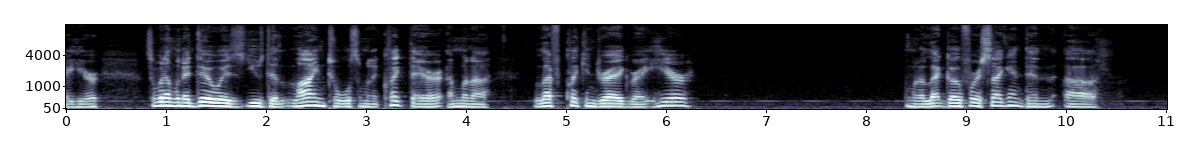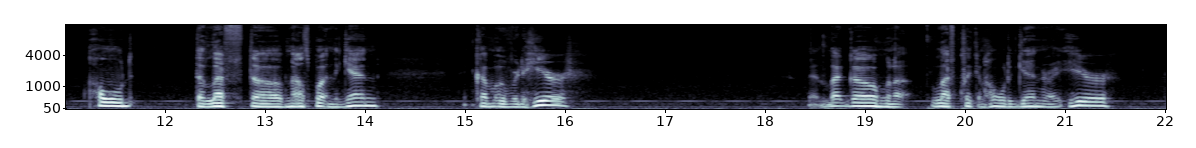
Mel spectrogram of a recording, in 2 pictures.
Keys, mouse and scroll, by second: 2.0 click, 4.3 click, 9.3 click, 19.5 click.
